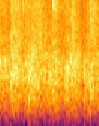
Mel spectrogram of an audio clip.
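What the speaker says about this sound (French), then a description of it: "Ah, applaudissez mon plateau." An audience claps for the guests of a TV talk show, a brief burst of dense applause that stays even throughout.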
